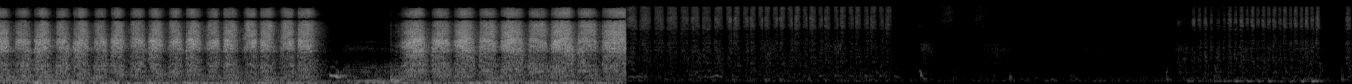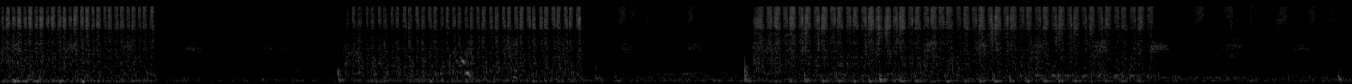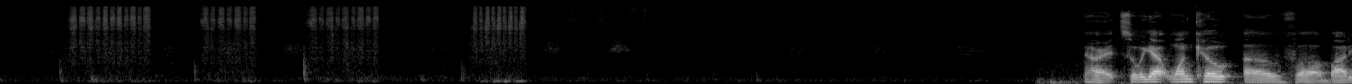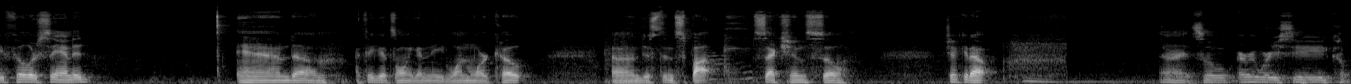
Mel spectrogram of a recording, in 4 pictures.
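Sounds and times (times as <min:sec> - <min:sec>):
hand sanding with a block: 0:00.0 - 0:03.2, 0:03.9 - 0:37.3.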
